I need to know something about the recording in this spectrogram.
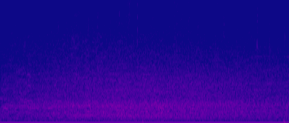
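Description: Low, steady background noise of a theatre audience with no distinct laughter, applause or speech.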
